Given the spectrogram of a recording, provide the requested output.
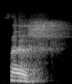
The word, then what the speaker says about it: ghoti: Well, how do you pronounce? Come on, quick. William Shakespeare proved this. Don't go for Google search. ये word मिलेगा ही नहीं. The star of words. Fish.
